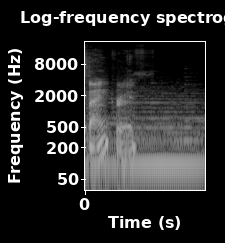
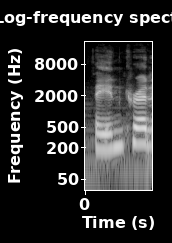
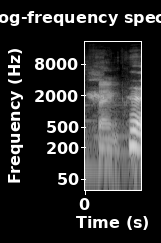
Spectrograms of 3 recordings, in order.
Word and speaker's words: Thancred: do they or mispronounce Thancred? I've heard people say like Thane cred, and I'm like, stop. Let me stop you right there. Yeah, let me correct you So there, help Chief. me. It's Thancred, not So help me Thancred.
